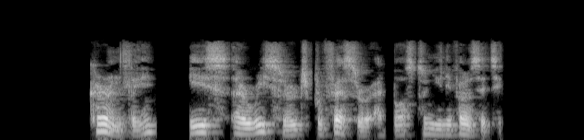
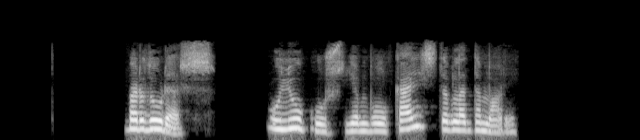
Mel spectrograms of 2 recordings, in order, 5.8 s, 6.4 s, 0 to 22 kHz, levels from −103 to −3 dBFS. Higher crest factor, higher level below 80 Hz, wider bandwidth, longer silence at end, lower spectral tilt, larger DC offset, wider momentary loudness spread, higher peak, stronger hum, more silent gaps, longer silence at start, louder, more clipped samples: about the same, 20 dB vs 16 dB; second, -72 dBFS vs -62 dBFS; about the same, 7.8 kHz vs 7.4 kHz; second, 0.85 s vs 1.25 s; second, -4.5 dB/octave vs -6.5 dB/octave; neither; second, 11 LU vs 14 LU; second, -8 dBFS vs -2 dBFS; neither; second, 1.57-1.88 s, 3.86-3.93 s vs 2.16-2.66 s; second, 0.9 s vs 1.25 s; second, -27 LUFS vs -17 LUFS; neither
